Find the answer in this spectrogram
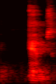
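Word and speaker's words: Thomas: जैसे टी एच ओ एम एस इसे थॉमस नहीं कहेंगे थॉमस कहेंगे। इस तरह थॉमसन नहीं थॉमसन। लंदन में जो नदी बहती है उसे भी थेम्स नहीं कहेंगे। थम्स कहेंगे और एक पौधा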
